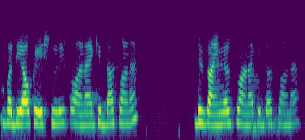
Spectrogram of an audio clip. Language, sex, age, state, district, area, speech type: Punjabi, female, 18-30, Punjab, Mohali, urban, conversation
